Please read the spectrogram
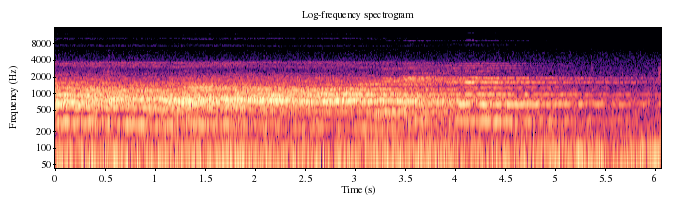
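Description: Male muezzin chanting the ezan, the Islamic call to prayer, in long held, ornamented lines that fade away over the second half.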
